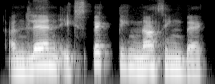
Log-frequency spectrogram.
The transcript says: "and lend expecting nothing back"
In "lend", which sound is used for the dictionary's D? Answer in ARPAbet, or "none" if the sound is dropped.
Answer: none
